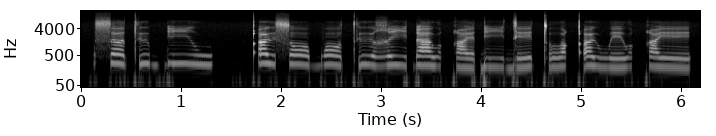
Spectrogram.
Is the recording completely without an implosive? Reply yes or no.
no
